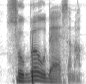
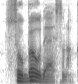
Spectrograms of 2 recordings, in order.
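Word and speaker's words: සුභ උදෑසනක්: In single, it is Subha Udayasanak. Subha Udayasanak. The good means in single, it is Subha. The pronunciation also Subha.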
